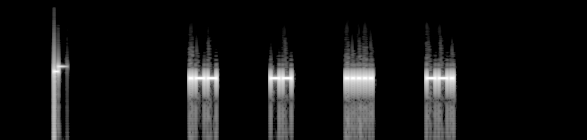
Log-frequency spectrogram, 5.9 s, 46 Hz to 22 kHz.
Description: Morse code, heard as a keyed tone, about 40 wpm, spaced as for 14 wpm, 700 Hz. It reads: WM5G
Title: USA Call Signs - 4 Characters - 6x Character Spacing - 40wpm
